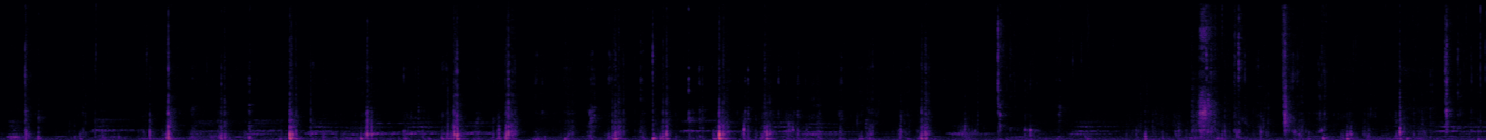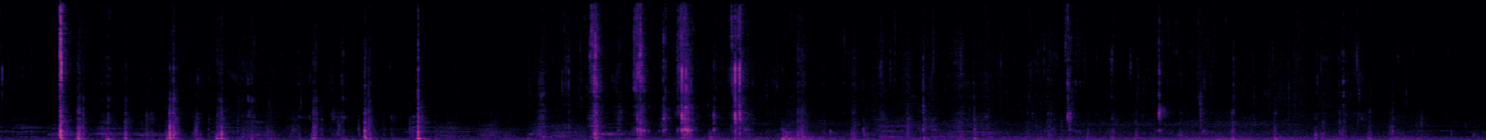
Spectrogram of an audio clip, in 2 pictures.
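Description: Close-up mouth sounds of eating chicken curry and rice by hand: chewing and biting in a run of sharp clicks and wet smacks, thickest about halfway through.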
